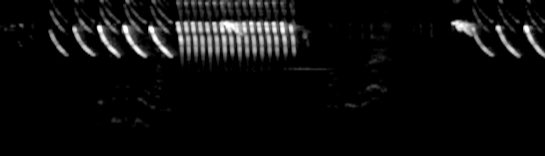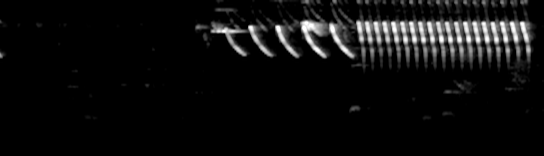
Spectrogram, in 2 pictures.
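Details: Young canary singing in the morning, used as a lure to prompt other young canaries to sing: runs of four descending whistled swoops alternate with rapid buzzy trills, separated by short quiet gaps.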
